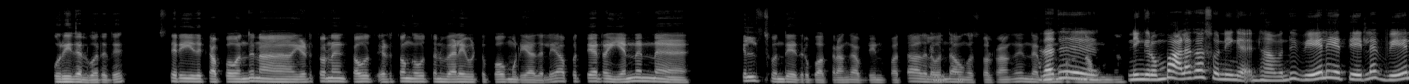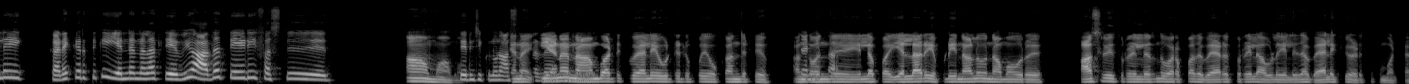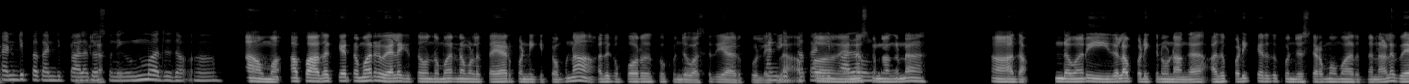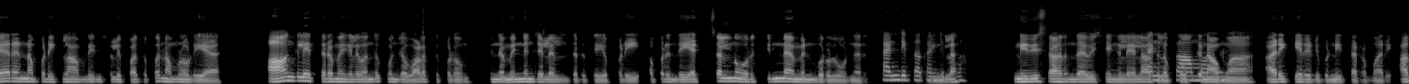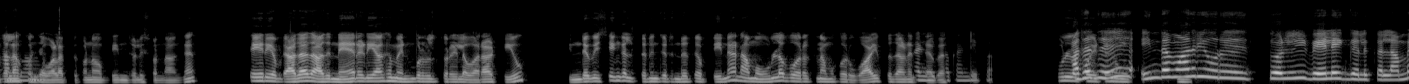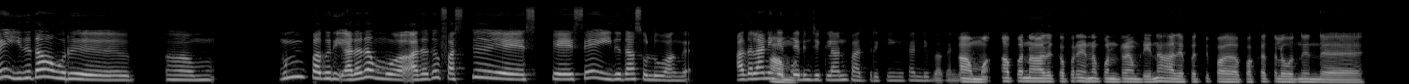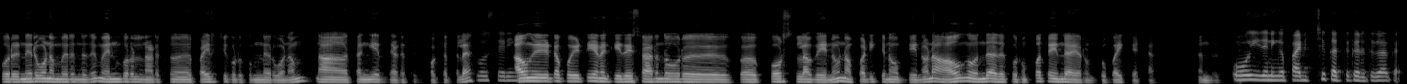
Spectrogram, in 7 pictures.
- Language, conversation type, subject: Tamil, podcast, உதவி இல்லாமல் வேலை மாற்ற நினைக்கும் போது முதலில் உங்களுக்கு என்ன தோன்றுகிறது?
- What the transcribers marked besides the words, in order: tapping; in English: "ஸ்கில்ஸ்"; unintelligible speech; other noise; in English: "ஃபர்ஸ்ட்டு ஸ்பேஸே"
